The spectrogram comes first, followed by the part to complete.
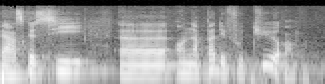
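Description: A man with an Italian accent speaks in a dark, mellow tone. His voice is somewhat breathy. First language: Italian (speaking French). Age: 50s. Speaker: geography professor and writer. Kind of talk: panel discussion. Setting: live venue with audience. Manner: halting.

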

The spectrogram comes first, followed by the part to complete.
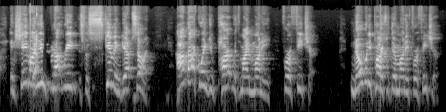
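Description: In a raised, projected voice, a man speaks at a fairly quick pace with an extremely high pitch, a bright, sharp tone and lively intonation. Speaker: sales show host. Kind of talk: live stream interview. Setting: live stream. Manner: animated.

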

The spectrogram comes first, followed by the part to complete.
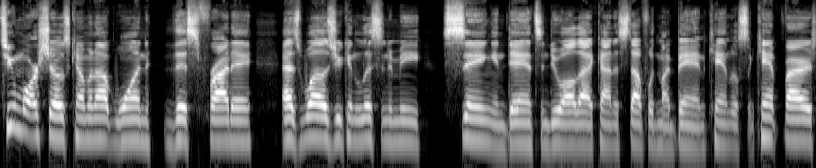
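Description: An ordinary speaking voice: a man, fairly high in pitch, at a moderate pace with fairly even intonation. The recording is very clean with a silent background, and the sound is dry and close with no echo. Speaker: college radio co-host. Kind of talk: casual chat. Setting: studio.

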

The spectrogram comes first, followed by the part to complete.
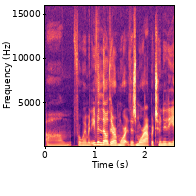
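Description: A woman with an American accent, fairly low in pitch, with fairly even intonation and an ordinary speaking voice. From US Northeast, Brooklyn, New York. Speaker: bank executive. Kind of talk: casual interview. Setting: studio.

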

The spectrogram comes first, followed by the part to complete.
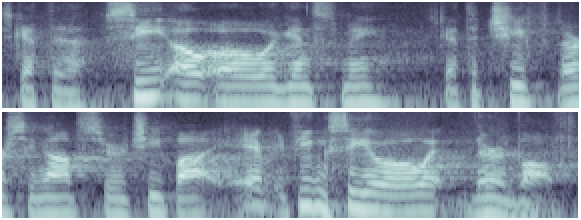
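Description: A man's medium-pitched voice at a moderate pace, with ordinary pitch variation, big swings in loudness and noticeable background noise. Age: 40s. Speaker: guest speaker, anesthesia businessman. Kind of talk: faith-based business talk to a group.

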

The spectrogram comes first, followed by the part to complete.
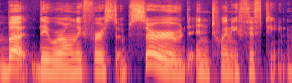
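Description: A woman with an ordinary speaking voice talks at a fairly quick pace and medium pitch in a very clean recording with a silent background. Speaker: podcast co-host, senior editor. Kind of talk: casual chat.

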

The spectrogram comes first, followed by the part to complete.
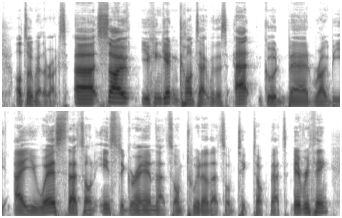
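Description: A man with an Australian accent speaks at a moderate pace in a medium pitch, his bright, sharp tone carrying lively intonation and big swings in loudness, recorded dry and close with no echo on a very clean track with a silent background. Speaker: podcast host. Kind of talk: casual banter. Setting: studio.

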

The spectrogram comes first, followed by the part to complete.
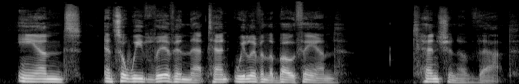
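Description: Over a silent background in a very clean recording, a man talks at a fairly slow pace in an ordinary speaking voice, with medium pitch and ordinary pitch variation. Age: 60s. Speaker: pastor. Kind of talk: casual chat.

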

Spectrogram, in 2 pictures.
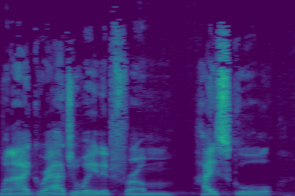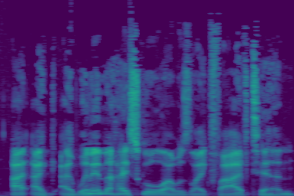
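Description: A man with a very deep, low pitch and an American accent, at a fairly slow pace with ordinary pitch variation. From Chicago South Side. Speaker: former basketball coach. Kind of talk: interview.

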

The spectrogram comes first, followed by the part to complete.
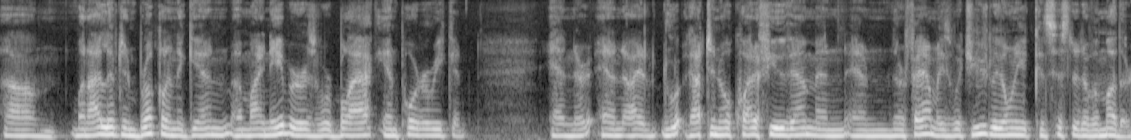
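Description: A man with an American accent speaks at a moderate pace and medium pitch, his somewhat breathy voice dark and mellow in tone with monotone, flat intonation. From Iowa, US Midwest. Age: 80s+. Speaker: painter. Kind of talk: interview. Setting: radio studio.

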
